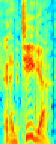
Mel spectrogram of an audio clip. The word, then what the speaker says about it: Antigua: Antigua. – Antigua. The U is silent. Yeah. So for, you know, I don't know if anybody from Antigua is listening, but it's Antigua. – Antigua.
